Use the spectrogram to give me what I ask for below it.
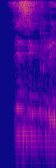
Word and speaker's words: physically: Dans tout ça, le Kali, c'est le C-A-W-L-L-Y. Le A ne se prononce pas. Physically, artistically, comme vous voyez sur la liste.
